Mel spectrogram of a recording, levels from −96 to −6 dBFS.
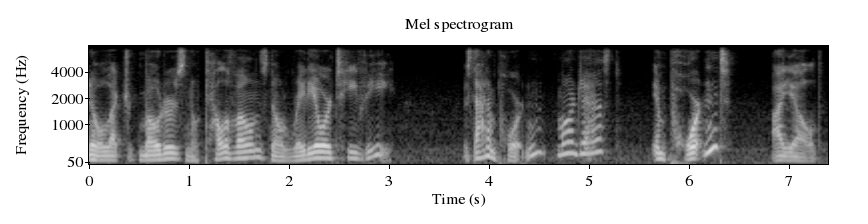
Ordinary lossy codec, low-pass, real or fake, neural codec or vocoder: Opus, 32 kbps; 7.2 kHz; real; none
